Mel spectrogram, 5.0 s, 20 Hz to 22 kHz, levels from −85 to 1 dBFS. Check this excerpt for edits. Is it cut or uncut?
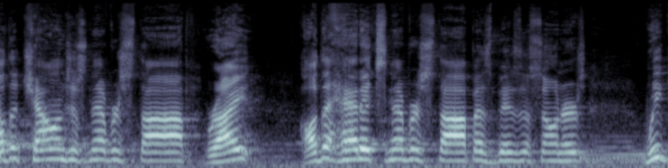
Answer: uncut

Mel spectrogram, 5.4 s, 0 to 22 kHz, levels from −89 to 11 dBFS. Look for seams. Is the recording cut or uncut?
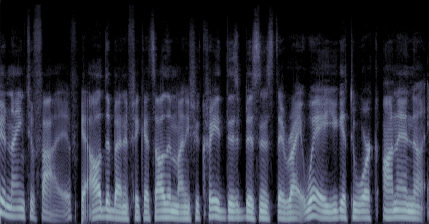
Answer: cut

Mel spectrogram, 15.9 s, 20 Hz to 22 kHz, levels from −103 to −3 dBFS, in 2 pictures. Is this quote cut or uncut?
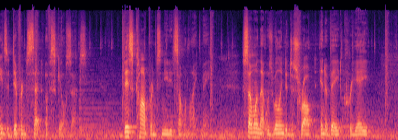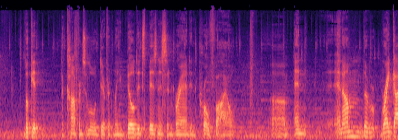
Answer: uncut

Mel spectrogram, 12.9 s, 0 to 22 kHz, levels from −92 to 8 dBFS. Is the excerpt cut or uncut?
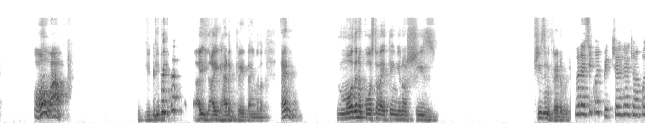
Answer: cut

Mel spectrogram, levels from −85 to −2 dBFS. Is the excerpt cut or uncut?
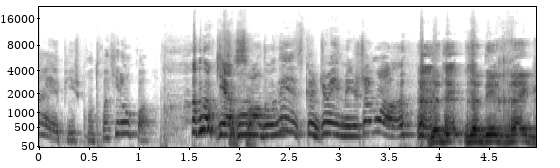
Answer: uncut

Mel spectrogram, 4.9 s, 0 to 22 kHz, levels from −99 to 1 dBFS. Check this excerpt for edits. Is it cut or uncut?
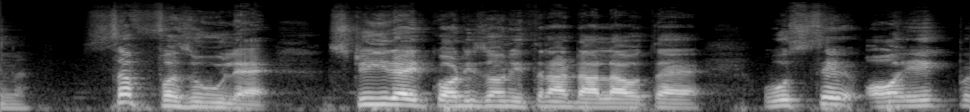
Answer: uncut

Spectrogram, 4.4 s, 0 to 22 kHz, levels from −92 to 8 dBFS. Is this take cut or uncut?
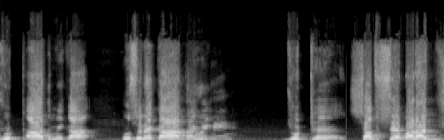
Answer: cut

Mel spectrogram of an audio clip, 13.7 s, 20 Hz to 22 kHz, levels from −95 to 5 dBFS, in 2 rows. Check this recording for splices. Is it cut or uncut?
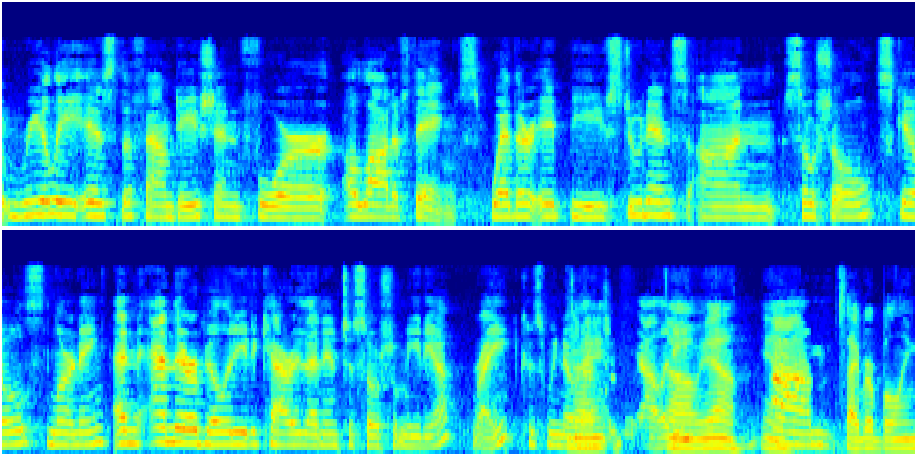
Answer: uncut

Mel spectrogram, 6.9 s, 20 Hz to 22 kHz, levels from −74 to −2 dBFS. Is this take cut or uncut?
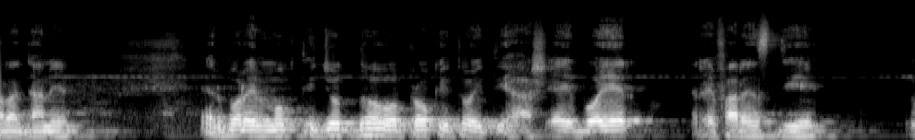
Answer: uncut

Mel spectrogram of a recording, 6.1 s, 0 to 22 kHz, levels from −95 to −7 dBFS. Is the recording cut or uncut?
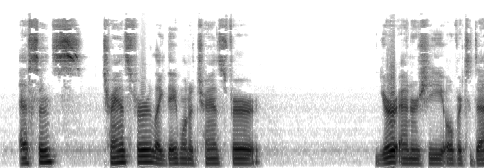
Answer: uncut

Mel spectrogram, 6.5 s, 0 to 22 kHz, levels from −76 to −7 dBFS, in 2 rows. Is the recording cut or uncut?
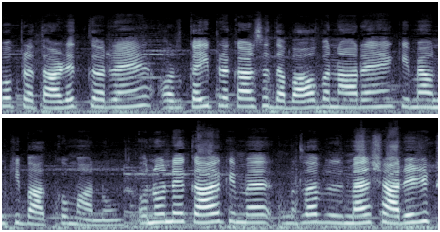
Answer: cut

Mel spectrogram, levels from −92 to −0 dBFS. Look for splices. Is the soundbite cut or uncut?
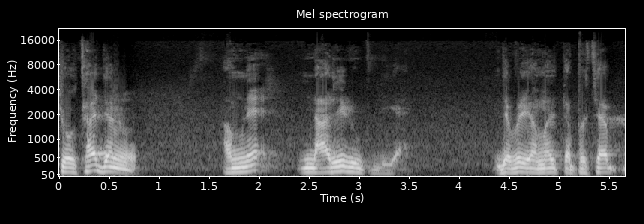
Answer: uncut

